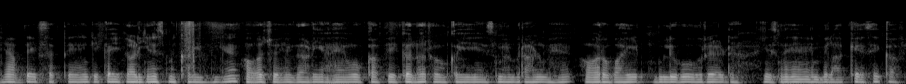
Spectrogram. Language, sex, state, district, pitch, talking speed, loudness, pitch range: Hindi, male, Uttar Pradesh, Deoria, 115 Hz, 225 wpm, -30 LUFS, 110-115 Hz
